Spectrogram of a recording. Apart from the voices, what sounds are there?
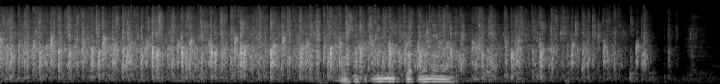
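audience applause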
